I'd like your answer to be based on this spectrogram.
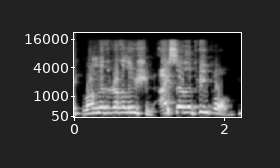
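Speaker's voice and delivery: high, loud, hammed-up revolutionary chant; fiery revolutionary speech. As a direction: shout the slogans like a zealot. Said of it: "imagining John Galt standing right there with them".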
